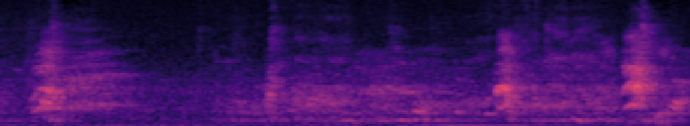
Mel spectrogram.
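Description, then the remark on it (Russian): Several dogs outside a window bark and yap in short, scrappy bursts, sounding like a squabble, with a low background hum throughout. “Серьезные собачки за окном с разборками.”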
